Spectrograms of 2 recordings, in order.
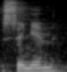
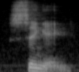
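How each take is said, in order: First: The ending is clipped to an N sound. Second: The ending is a smooth, full NG sound. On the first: The speaker calls it wrong. "circumcise it as singing" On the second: The speaker calls it right. "So pronounce it properly"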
